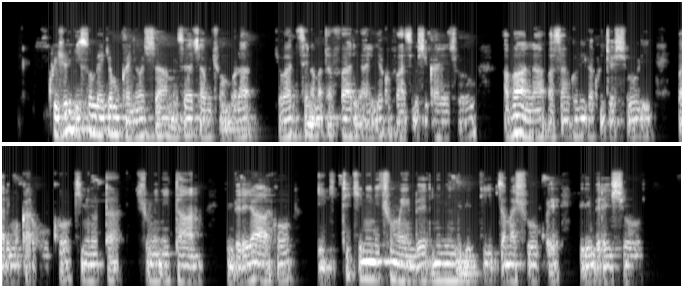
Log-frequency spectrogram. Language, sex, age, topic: Rundi, male, 25-35, education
